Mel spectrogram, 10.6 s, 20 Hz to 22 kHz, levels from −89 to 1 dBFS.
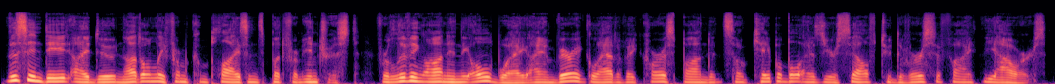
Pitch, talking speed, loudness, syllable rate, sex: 135 Hz, 190 wpm, -19 LUFS, 5.0 syllables/s, male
